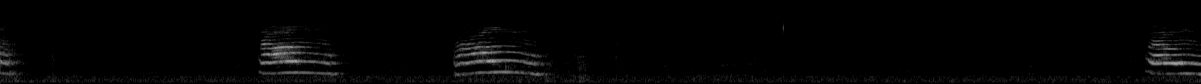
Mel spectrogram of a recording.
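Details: Domestic cat giving an unusual vocalization: three clear, drawn-out, wavering meows with rich harmonics, widely spaced by seconds of quiet in a small room.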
